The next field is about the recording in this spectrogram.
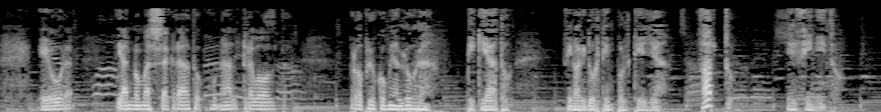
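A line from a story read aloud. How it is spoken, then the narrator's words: Murmured. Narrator (Italian): mormorò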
